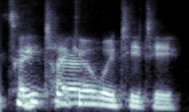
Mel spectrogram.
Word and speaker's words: Taika Waititi: And I'm a huge fan of, pronounce his name again, sorry. Taika Waititi.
